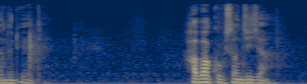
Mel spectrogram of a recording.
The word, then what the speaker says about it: 하박국: 이때 더 누려야 돼요 하박국 선지자 목사님이 발음 담해 가지고 호박국 선지자라고 했는데 하박국 선지자 뭐라 했어요 소양간에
